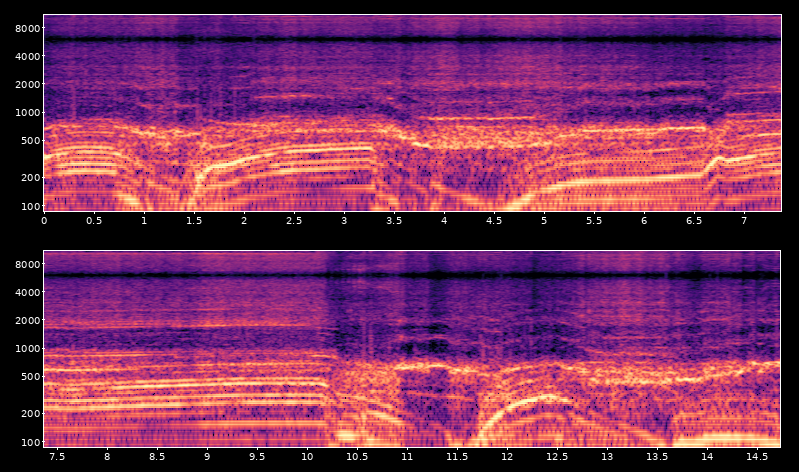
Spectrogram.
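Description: Drift car's engine, heard from inside the cabin, revving up and down again and again through a drift run, its pitch climbing and dropping in repeated sweeps.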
